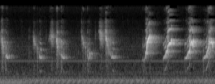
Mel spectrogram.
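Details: Evening singing by a pet cockatiel indoors, a run of quick falling chirps followed by louder rising, harmonic-rich whistled notes about every half second, with a steady low hum underneath.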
